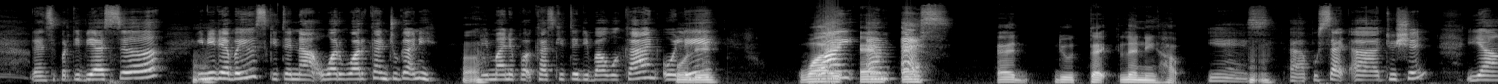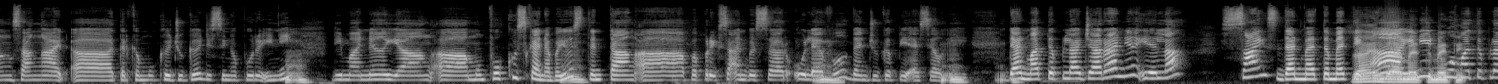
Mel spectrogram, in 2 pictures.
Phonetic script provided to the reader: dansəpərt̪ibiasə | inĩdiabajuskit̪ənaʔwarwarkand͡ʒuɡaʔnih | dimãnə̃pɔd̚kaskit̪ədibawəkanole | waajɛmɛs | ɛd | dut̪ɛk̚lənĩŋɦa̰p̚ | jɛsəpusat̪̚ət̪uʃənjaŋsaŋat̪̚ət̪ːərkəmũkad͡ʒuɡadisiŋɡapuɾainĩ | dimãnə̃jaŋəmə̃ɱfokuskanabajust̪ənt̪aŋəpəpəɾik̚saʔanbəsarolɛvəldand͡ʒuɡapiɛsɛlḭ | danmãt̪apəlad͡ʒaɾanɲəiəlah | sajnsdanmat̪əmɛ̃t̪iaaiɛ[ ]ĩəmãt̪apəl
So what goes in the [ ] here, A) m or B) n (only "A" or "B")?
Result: B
